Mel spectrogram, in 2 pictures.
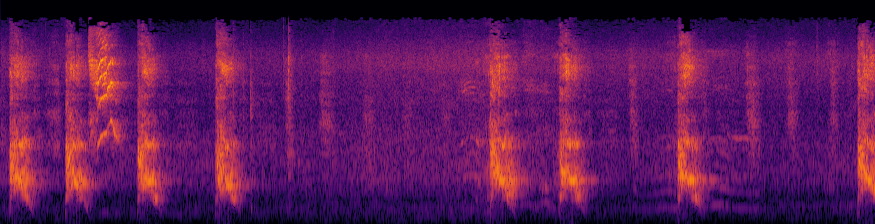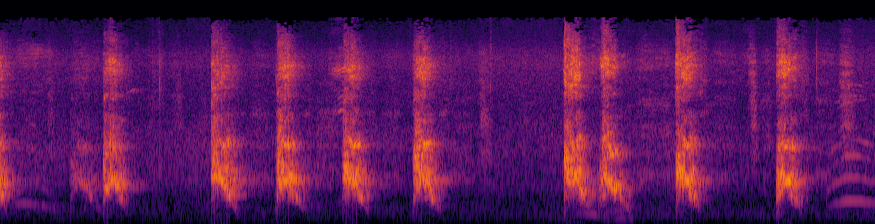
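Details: Pit bull, a female, barking at people blowing giant bubbles in a backyard; loud, sharp barks come in quick bursts of two or three, steady throughout, with faint voices in the background.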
